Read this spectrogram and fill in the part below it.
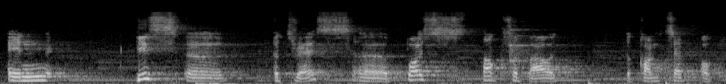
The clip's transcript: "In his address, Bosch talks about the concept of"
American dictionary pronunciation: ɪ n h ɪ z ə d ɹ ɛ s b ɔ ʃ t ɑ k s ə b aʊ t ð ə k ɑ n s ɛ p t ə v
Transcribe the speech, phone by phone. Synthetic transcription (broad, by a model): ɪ n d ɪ s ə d ɹ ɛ s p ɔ s t ɑ k s ə b aʊ t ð ə k ɑ n s ɛ p t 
